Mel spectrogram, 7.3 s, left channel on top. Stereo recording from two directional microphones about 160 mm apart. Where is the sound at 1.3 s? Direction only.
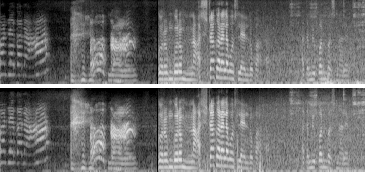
35° left (ahead or behind).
